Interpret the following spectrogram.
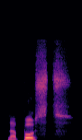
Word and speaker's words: la poste: On dit tout simplement la poste. Attention he la prononciation ici ce n'est pas post. En anglais, on dit plutôt post. OK. En français c'est le son. La poste.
